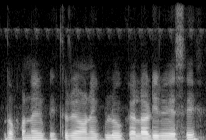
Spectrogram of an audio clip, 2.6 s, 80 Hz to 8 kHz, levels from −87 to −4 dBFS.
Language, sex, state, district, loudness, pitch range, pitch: Bengali, male, West Bengal, Cooch Behar, -18 LUFS, 115-120 Hz, 115 Hz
